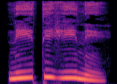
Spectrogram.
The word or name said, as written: ನೀತಿಹೀನ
